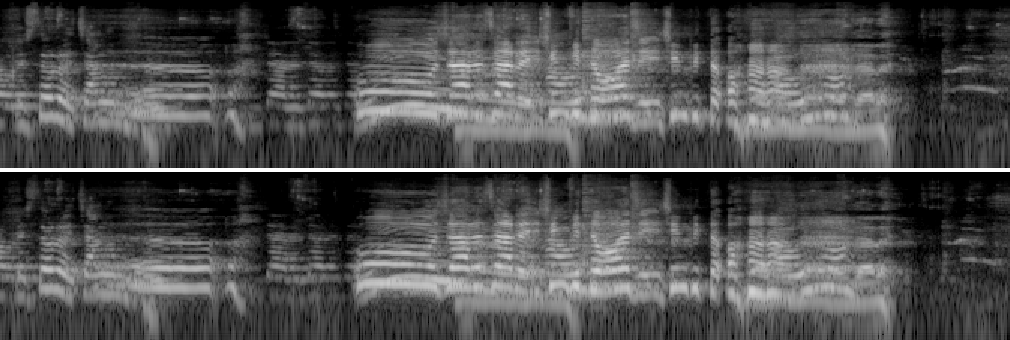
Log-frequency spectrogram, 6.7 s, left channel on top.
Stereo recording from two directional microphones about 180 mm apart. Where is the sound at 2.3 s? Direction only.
55° right (ahead or behind).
